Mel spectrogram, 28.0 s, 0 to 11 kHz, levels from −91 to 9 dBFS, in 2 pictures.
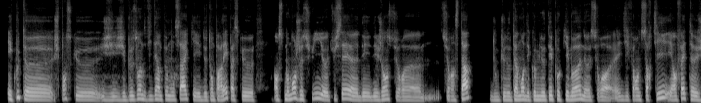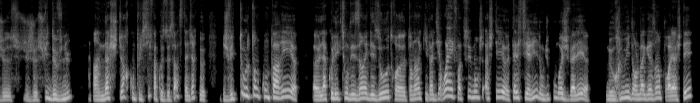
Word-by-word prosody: Écoute 165 +5 -2
heu, 115 -3 +1
je - - -11
pense 145 +2 -7
que 115 -5 -3
j'ai 110 0 -6
j'ai 110 0 -6
besoin 120 +6 -2
de 135 - -4
vider 120 +3 -6
un 130 - +2
peu 125 +2 -7
mon 120 -1 -2
sac 140 +4 +1
et 110 -2 -3
de 105 +1 -6
t'en 115 +2 -4
parler. 115 +7 +1
Parce 125 -8 -3
qu'en 120 - -4
ce - - -7
moment, 140 +6 +3
je 130 - -3
suis 155 +5 -4
heu, 120 -2 +1
tu 120 +2 -12
sais, 155 - -4
heu, 120 -6 +2
des 110 +1 -2
des 110 +1 -3
gens 125 +5 0
sur 115 -5 -6
heu, 100 -2 -4 0.4
sur 120 -8 -6
Insta. 150 +10 +3 0.3
Donc 105 -2 -9
heu, - - 0
notamment 120 +3 +1
des 115 -2 -2
communautés 120 +2 0
Pokémon 125 +3 0
heu, - - -3
sur 105 0 -2
heu, - - -5
les 110 - -6
différentes 115 +1 -4
sorties. 170 +10 -1
Et 115 - 0
en 115 - +1
fait 160 +4 0
heu, 120 -2 +2
je 115 +2 -3
suis 115 +1 -12
je 110 +3 -4
suis 115 +10 -2
devenu 145 - +2 0.4
un 120 +1 +1
acheteur 170 +4 +2
compulsif 155 - -5
à - - +3
cause 120 -2 -3
de 115 - -2
ça. 110 - +1
C'est-à-dire 130 +9 -2
que 130 -6 0 0.3
je 110 -3 -3
vais 145 +2 +1
tout 265 - +1
le 240 - +4
temps 235 0 +1
comparer 195 0 +3
heu - - +3 0.3
heu 125 - +7
la 135 +3 +6
collection 160 +1 +2
des 145 0 +2
uns 165 - +6
et 165 - +3
des 140 -1 +2
autres 180 0 +3 0.2
heu. - - -8
Tu - - -12
en - - -1
as - - +3
un 160 +2 +2
qui 150 -2 -6
va 140 +1 +1
dire: 140 +4 -3
«Ouais, 230 +1 +5
il - - 0
faut 175 -5 0
absolument, 190 +5 -1
ch - - -11
acheter 195 +5 -1
heu, 155 -7 +4
telle 185 +4 +3
série». 170 +2 +2
Donc 145 -5 0
du 135 +2 -4
coup, 170 +7 -6
moi, 165 -2 +3
je 135 -7 -1
vais 130 - +4
aller 145 +6 +6
heu, - - +1 0.3
me 125 -1 +1
ruer 170 +9 +2
dans 155 -4 +2
le 140 - +1
magasin 145 +4 +2
pour 155 - 0
aller 120 - +8
acheter. 175 - +1
130 Hz, 240 wpm, -24 LUFS, 115-160 Hz, 0.4 s, aller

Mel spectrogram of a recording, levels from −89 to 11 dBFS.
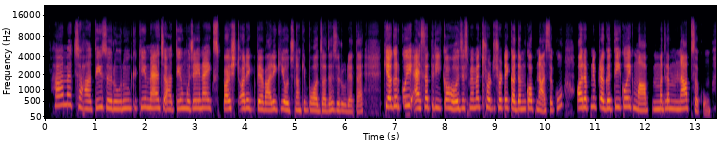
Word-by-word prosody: हाँ, 355 +2 0
मैं 385 0 -3
चाहती 275 -1 -2
ज़रूर 260 -3 -3
हूँ 270 0 -5
क्योंकि 290 +2 -6
मैं 285 -1 +3
चाहती 250 -2 -2
हूँ, 270 +1 -2
मुझे 265 0 -1
ना 280 +1 +2
एक 275 -1 -4
स्पष्ट 250 -2 0
और 260 +2 +1
एक 260 -3 -4
व्यावहारिक 235 0 +1
योजना 220 -3 -1
की 210 - -10
बहुत 210 -3 -3
ज़्यादा 200 +1 -4
जरूरत 200 -5 -6
है। 175 +2 -3 0.4
कि 325 - +9
अगर 330 +2 +7
कोई 345 +1 +3 0.2
ऐसा 275 +3 +1
तरीका 290 -2 -4
हो 250 -3 +3
जिसमें 270 +2 -4
मैं 300 +2 0
छोटे-छोटे 285 -1 0
कदम 250 0 +2
को 270 - +1
अपना 245 -7 +1
सकूँ 220 - -7 0.3
और 285 +1 +6
अपनी 320 +2 +1
प्रगति 275 +1 +3
को 320 +1 -1
एक 315 -3 +1
माप 210 -4 +1
मतलब 250 +2 -3 0.2
नाप 265 +2 +4
सकूँ। - - -7
265 Hz, 195 wpm, -24 LUFS, 240-285 Hz, 0.4 s, कि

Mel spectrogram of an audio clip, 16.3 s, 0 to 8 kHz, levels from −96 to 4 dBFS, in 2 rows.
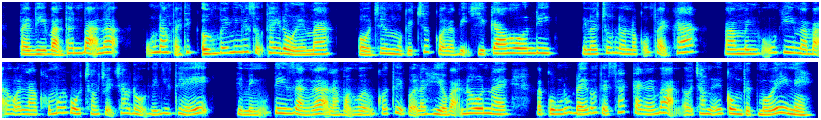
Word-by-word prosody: Tại 205 -1 +2
vì 210 0 +3
bản 200 -3 +4
thân 265 +4 -1
bạn 260 -1 +4
á 300 +1 +2 0.3
cũng 305 - -2
đang 310 0 +3
phải - - -4
thích 315 - -6
ứng 235 +1 +5
với 275 +1 -1
những 315 +1 0
cái 335 - -1
sự - - -4
thay 280 -2 -1
đổi 230 -6 +5
này 190 - 0
mà, 215 +2 +2 0.3
ở 195 -3 +1
trên 245 +8 -1
một 220 - 0
cái 200 - -3
chức, 320 +8 -7
gọi - - 0
là, 185 - -3
vị 195 +1 -4
trí 210 - -1
cao 250 +3 +5
hơn 260 -1 +5
đi, 260 -1 0 0.3
thì 225 - -2
nói 225 0 +2
chung 285 +4 -5
là 245 - -1
nó 220 -2 -1
cũng 210 - -8
phải 310 - -2
khác. 310 +4 +1 0.3
Và 230 0 +1
mình 230 0 +1
cũng 285 - -7
khi 300 -2 0
mà 245 -4 +1
bạn, 220 +1 -1
gọi 205 -2 -2
là, 210 -1 -1
có 215 +1 -7
một 280 +4 -1
cái 285 - -6
cuộc 250 -4 +4
trò 230 -4 -5
chuyện - - -5
trao 260 -1 -6
đổi 230 -4 -2
đến 200 +1 -3
như 250 +1 -3
thế 240 -2 -2
ấy, 225 +7 +1 0.3
thì 215 - -1
mình 190 -2 -2
cũng 275 - -14
tin 260 -3 +1
rằng 210 -7 +1
á 235 +2 +3
là 180 - -3
mọi 185 0 -4
người 195 -1 -2
cũng 235 - -8
có 240 - -5
thể, 280 -5 -1
gọi - - -1
là, 200 - -1
hiểu 215 -3 +2
bạn 230 - -1
hơn 255 +1 +5
này, 215 -2 +1 0.3
và 215 - -2
cùng 225 0 +2
lúc 270 +4 -3
đấy 210 -3 +2
có 270 - -3
thể - - 0
sát 320 +1 -7
cánh 235 -4 -2
với 205 0 -2
bạn 280 +3 +1
ở 190 - -5
trong 240 -1 -2
những 215 - -1
cái 235 - -1
công 240 -3 +5
việc 195 -1 -5
mới 200 +5 +4
này 285 -1 +3
nè. 195 -7 +3
235 Hz, 355 wpm, -24 LUFS, 210-265 Hz, 0.3 s, ứng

